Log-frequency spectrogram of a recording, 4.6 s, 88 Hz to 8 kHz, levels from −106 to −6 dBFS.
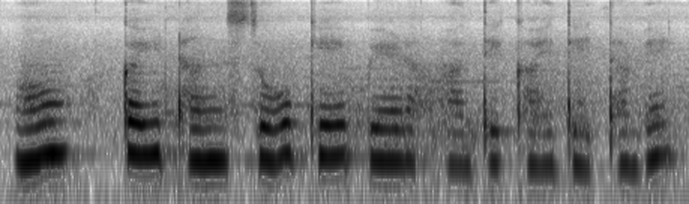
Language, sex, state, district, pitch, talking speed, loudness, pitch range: Chhattisgarhi, female, Chhattisgarh, Sukma, 235 Hz, 130 wpm, -17 LUFS, 215-255 Hz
